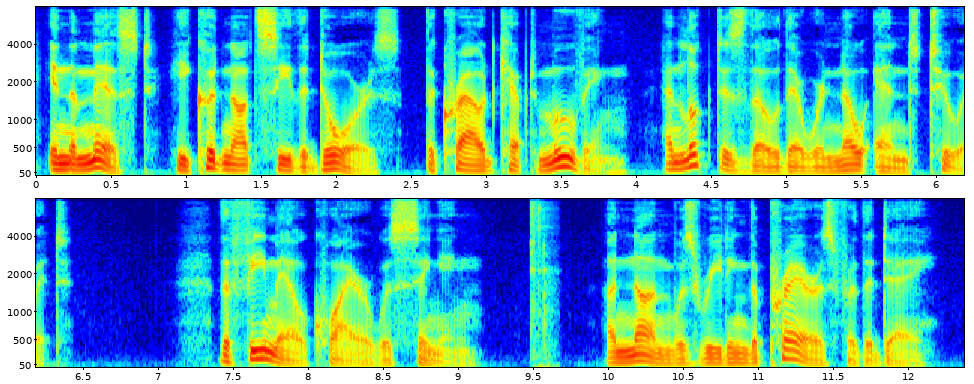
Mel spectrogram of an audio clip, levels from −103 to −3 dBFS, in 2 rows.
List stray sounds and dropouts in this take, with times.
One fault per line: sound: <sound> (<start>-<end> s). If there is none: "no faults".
sound: tap (9.5-9.7 s)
